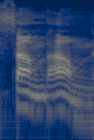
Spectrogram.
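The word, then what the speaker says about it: Sandhamn: It's sunham. Freddie Sayers: I can help you there, as a Swede San ham is what Aritz pronounced. So you said they planted some of the mines.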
